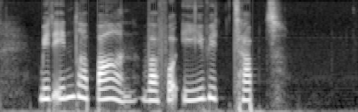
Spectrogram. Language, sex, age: Danish, female, 51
